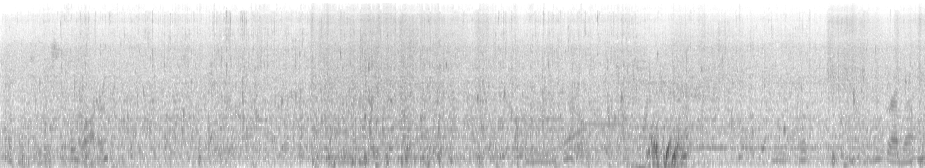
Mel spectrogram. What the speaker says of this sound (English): Okay, so this is the water.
